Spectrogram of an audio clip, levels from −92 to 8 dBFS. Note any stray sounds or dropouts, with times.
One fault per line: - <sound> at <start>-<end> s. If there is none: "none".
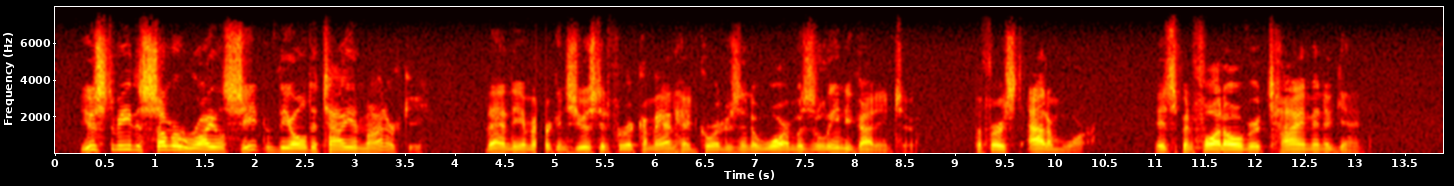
- dropout at 4.8-4.9 s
